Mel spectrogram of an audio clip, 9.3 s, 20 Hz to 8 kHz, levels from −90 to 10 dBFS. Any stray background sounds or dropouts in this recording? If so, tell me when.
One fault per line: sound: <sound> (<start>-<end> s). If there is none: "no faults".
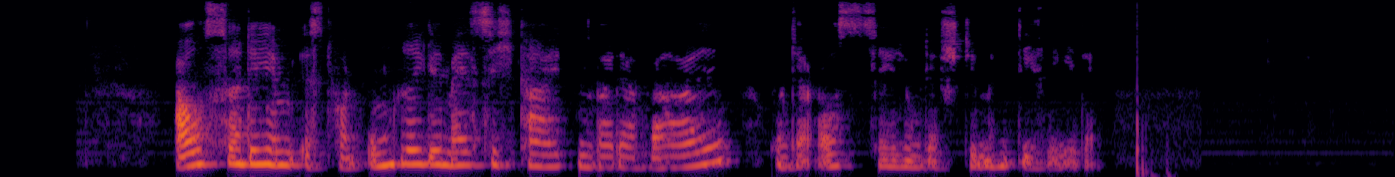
sound: thud (7.6-7.9 s)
